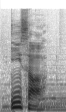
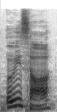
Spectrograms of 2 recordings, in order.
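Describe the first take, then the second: First: The first syllable has a plain 'ee' vowel. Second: The first syllable has the gliding 'ui' vowel. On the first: The speaker is from the Gyeongsang region. "someone from that area pronounce it as 이사" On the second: This is the standard pronunciation. "instead of saying 의사"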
